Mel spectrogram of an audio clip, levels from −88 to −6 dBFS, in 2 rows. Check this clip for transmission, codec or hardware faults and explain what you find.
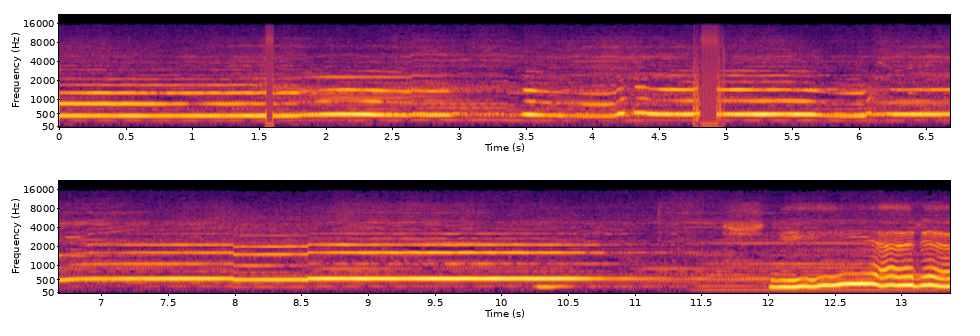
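Two kinds of fault are present: an intermittent contact and a drift correction step.

Intermittent contact at 1.54–1.62 s and 4.76–4.99 s: a loose plug or cable briefly opens the signal path, cutting the sound for about 53 ms and then 119 ms, with crackle at each edge and faint hiss during the gap.

Drift correction step from 2.64 to 3.37 s and again from 7.99 to 8.55 s: the playback rate jumps 6.14% faster, raising pitch by 103 cents, and later runs 6.14% slower, dropping 110 cents, before snapping back each time. This is likely clock-matching software changing rate in one step to manage its buffer.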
